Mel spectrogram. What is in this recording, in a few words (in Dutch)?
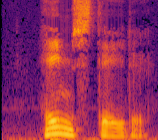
"Heemstede", Dutch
